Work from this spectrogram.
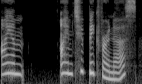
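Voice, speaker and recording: An earnest little girl from a storybook. The voice is high and swoops about, timid and a little stiff, with a tremulous, pleading edge. The sound is dry. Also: big pitch swings, a little slow, no room sound, heavily acted. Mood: stiff, nervous.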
